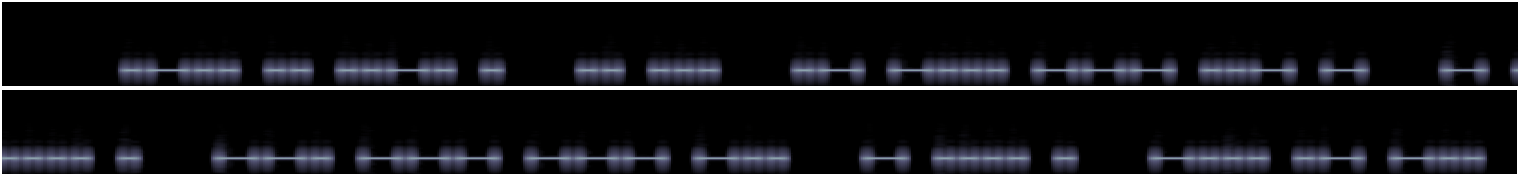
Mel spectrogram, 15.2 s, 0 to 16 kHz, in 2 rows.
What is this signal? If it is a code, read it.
Morse code, heard as a keyed tone, about 20 wpm, 700 Hz. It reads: LIFE IS ABOUT THE GOOD THE BAD
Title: Sentences with 6-Word Phrases - 20wpm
